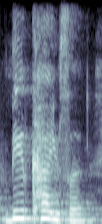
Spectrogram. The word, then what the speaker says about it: ദീർഘം: ദീർഘം, ദീർഘായുസ് എന്നീ വാക്കുകൾ ഉച്ചരിക്കുമ്പോൾ ദീർഘം, ദീർഘായുസ് എന്നിങ്ങനെ ഖയുടെ ഉച്ചാരണം കായുടെ ഇരട്ടിപ്പായ ക യിലേക്ക് പോകാതെ ശ്രദ്ധിക്കുമല്ലോ.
